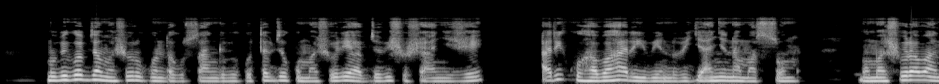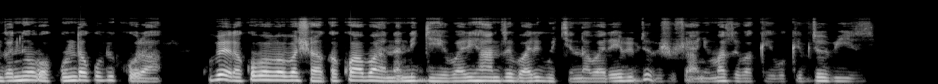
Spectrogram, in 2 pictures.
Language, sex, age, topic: Kinyarwanda, female, 18-24, education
